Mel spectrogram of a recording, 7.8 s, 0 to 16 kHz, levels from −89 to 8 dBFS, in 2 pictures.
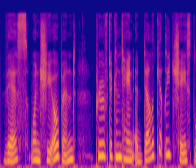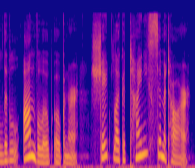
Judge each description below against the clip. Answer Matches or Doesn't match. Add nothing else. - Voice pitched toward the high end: Matches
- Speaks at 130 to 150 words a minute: Matches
